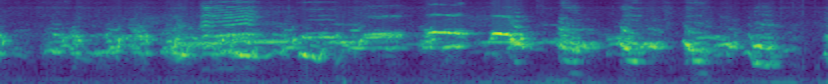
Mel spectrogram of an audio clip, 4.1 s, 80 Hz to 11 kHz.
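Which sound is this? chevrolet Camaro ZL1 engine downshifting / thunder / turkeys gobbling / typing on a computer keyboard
turkeys gobbling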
